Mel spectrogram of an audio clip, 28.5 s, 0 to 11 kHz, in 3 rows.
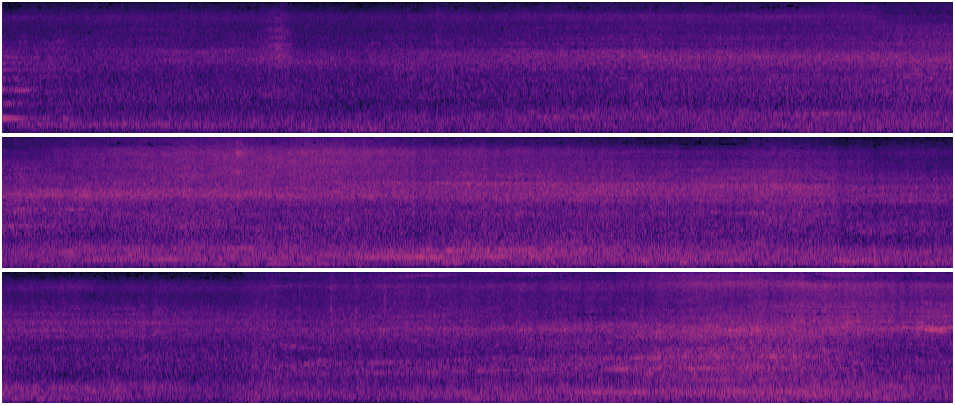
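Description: Passenger trains pass close by along a platform, starting with an EN57 electric multiple unit: a steady rumble of wheels on the rails under a motor whine that glides up and down in pitch. The sound swells, eases about two-thirds of the way in, then swells again as another train goes by.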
